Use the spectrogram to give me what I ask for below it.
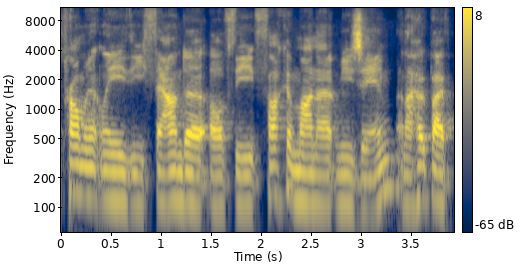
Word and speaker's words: Whakamana: From across the ditch, we have New Zealand's foremost cannabis activist slash enthusiast, but most prominently the founder of the Whakamana Museum. And I hope I've pronounced that correctly.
